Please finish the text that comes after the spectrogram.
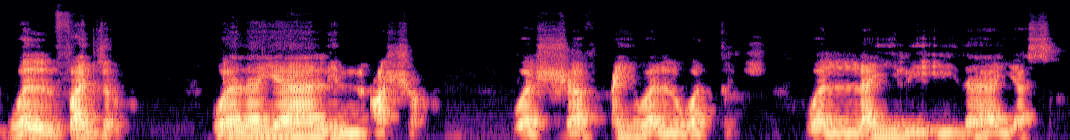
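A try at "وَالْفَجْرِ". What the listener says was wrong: Jadi ketika kita itu membaca yang tadi itu dihilangkan unsur tasydidnya. Jadi langsung jangan ditekan. Nah, gitu langsung aja.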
